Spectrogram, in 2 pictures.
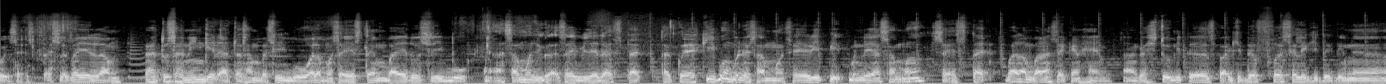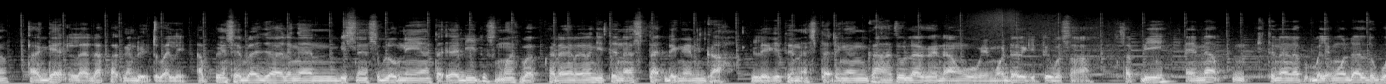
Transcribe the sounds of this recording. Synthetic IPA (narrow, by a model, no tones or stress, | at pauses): uʔsa̰sə̥t̪a̰ʔsəap̚sajadalam | rat̪usanɾiŋɡɪt̪̚at̪ashampajsəɾibuwalawpʊnsajast̪ɛnbajt̪usəɾibuasamə̃d͡ʒuɡa̰ʔsajabilədasə̥t̪at̪̚t̪apəakipʊnbəndəsamə̃sajaɾipit̪̚bəndəjaŋsamə̃sa̰ja̰sə̥t̪at̪̚baɾaŋbaɾaŋsekənɦɛnakas̬i̥t̪ukit̪əsəba̰p̚kit̪əfəskalikit̪əkənə̃t̪aɡət̪̚lahdapat̪̚kanduɪ̰ʔ̚t̪ːubalɪʔapəjaŋsajabəlad͡ʒadəŋanbisnəsːəbəlʊmnĩjaŋt̪a̰ʔd͡ʒadit̪usəməsəbap̚kadaŋkadaŋalaŋkit̪əna̰ʔsə̥t̪at̪̚dəŋãnɡah | biləkit̪əna̰ʔsə̥t̪at̪̚dəŋãnɡaht̪ulahkədaŋwwemodalkit̪əbəsa̰r | t̪apia̰nap̚ki̥t̪ənaʔdapat̪̚balɪʔ̚modalt̪̬up̬ʊ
